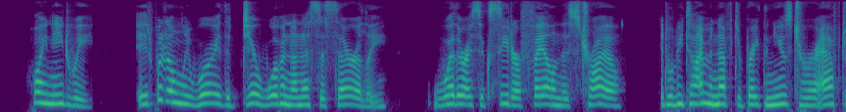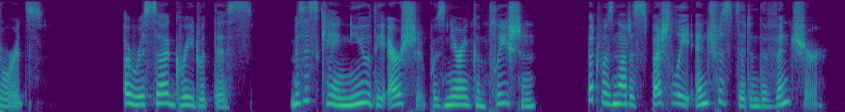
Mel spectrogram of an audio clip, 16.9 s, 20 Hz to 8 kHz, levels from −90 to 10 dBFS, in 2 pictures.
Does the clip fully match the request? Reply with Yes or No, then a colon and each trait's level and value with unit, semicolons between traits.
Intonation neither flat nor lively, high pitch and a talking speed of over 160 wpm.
Yes: average, 3.4 semitones; high, 220 Hz; average, 180 wpm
